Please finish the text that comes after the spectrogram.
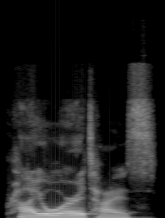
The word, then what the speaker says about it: prioritize: But I hear mistakes with this and also the pronunciation, prioritize. oritize, prioritize, prior. So notice that or is the stress sound, prioritize, prioritize.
